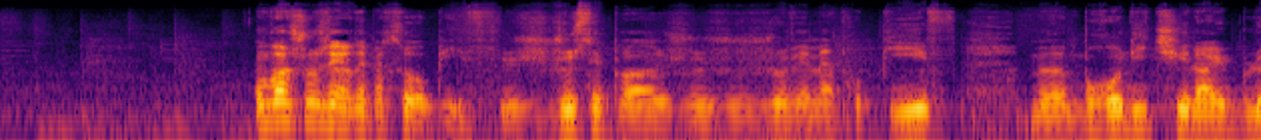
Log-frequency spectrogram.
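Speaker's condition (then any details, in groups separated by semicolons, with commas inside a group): No condition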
